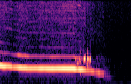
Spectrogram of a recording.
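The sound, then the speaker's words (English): A person imitates a wolf's howl: one long, steady, loud note held for about two seconds, then sliding downward in pitch and trailing off into quiet. “You ever hear a howling wolf?”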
